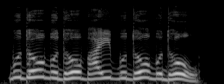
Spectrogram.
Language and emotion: Sindhi, neutral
